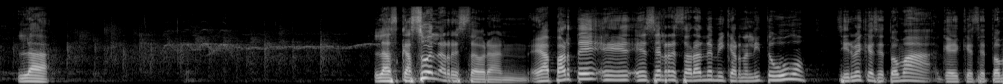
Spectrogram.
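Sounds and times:
audience applause: 0:00.0 - 0:03.8
speech: 0:00.2 - 0:00.6, 0:03.7 - 0:10.0.

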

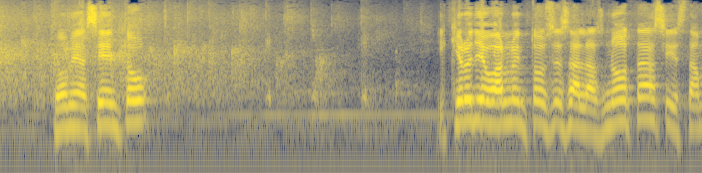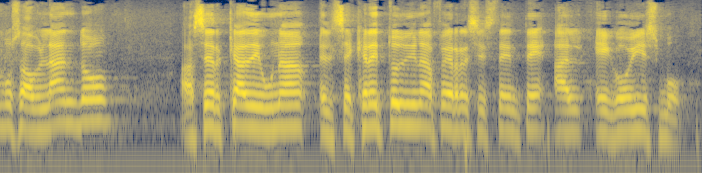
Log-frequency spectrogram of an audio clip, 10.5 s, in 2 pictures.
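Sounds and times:
audience applause: 0:00.0 - 0:02.9
low electrical hum: 0:00.0 - 0:10.5
speech: 0:00.4 - 0:01.2, 0:03.3 - 0:10.5.

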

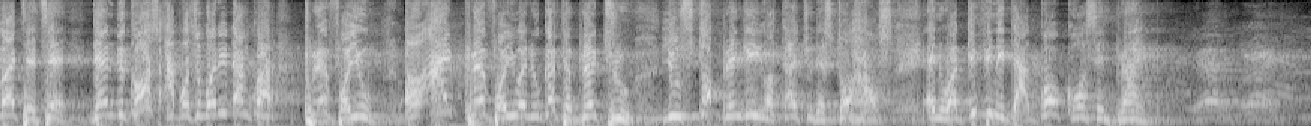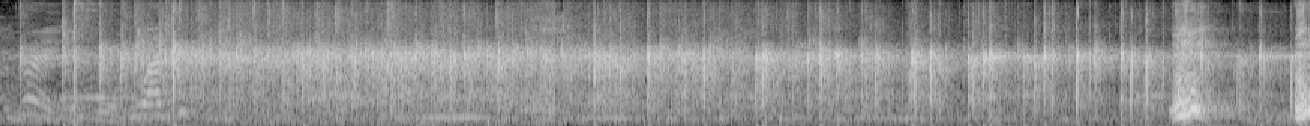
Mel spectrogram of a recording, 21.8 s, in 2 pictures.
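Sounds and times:
speech: 0:00.2 - 0:10.2
audience clapping: 0:11.1 - 0:21.8.

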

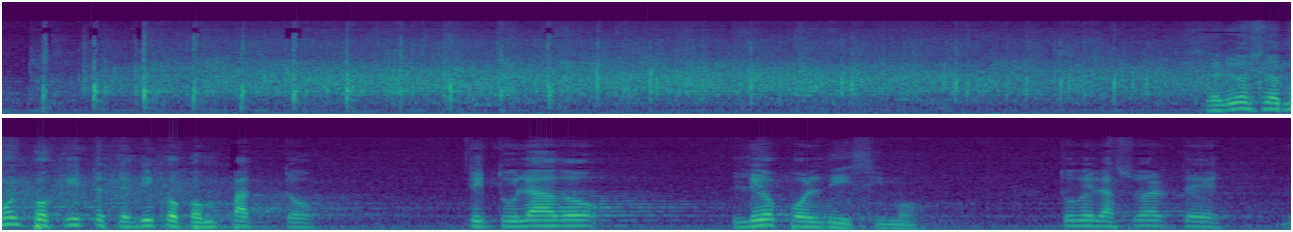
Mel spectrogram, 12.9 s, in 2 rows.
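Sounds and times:
audience applause in the room: 0:00.1 - 0:07.5
speech: 0:06.0 - 0:08.1, 0:08.8 - 0:11.1, 0:11.7 - 0:12.8.

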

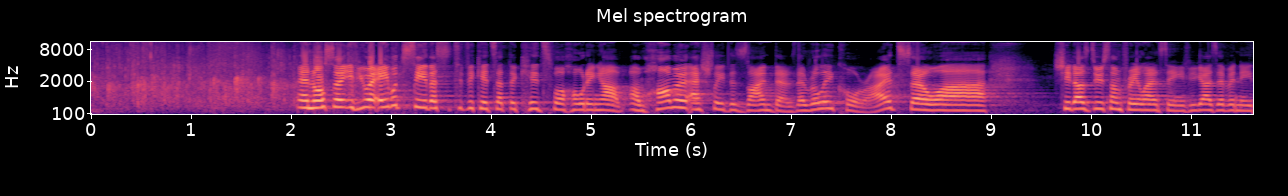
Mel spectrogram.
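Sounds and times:
audience applause: 0:00.0 - 0:02.1
speech: 0:02.0 - 0:11.6.

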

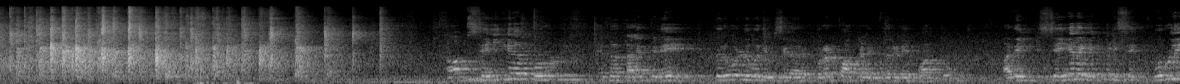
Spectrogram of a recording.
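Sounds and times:
audience applause: 0:00.0 - 0:03.6
speech: 0:04.8 - 0:11.7.

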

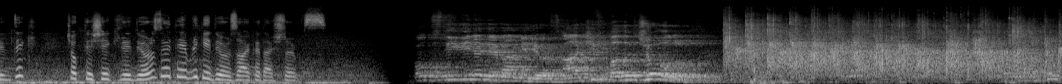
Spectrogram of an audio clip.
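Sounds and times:
speech: 0:00.0 - 0:03.4, 0:04.2 - 0:07.1
crowd applauding: 0:07.2 - 0:10.6.

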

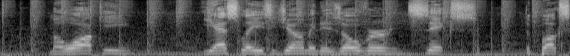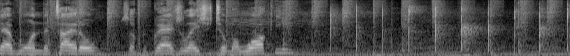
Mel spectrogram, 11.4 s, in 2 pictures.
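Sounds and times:
speech: 0:00.5 - 0:01.4, 0:02.0 - 0:08.8
person clapping: 0:08.8 - 0:11.3.

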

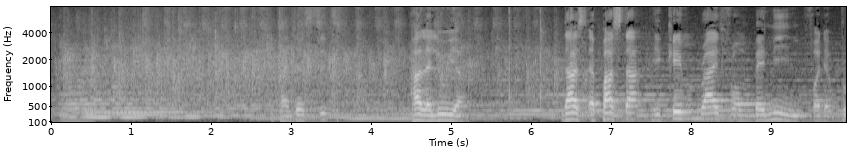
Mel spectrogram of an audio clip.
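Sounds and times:
audience applause: 0:00.0 - 0:06.9
speech: 0:02.9 - 0:03.9, 0:04.5 - 0:05.3, 0:06.4 - 0:09.9.

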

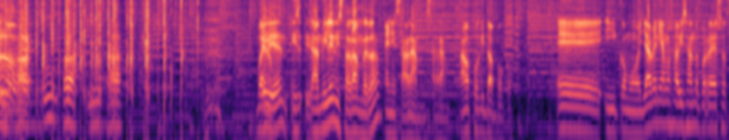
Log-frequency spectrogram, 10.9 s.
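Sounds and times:
applause: 0:00.0 - 0:03.1
speech: 0:00.2 - 0:02.0, 0:03.1 - 0:07.8, 0:08.4 - 0:10.9.

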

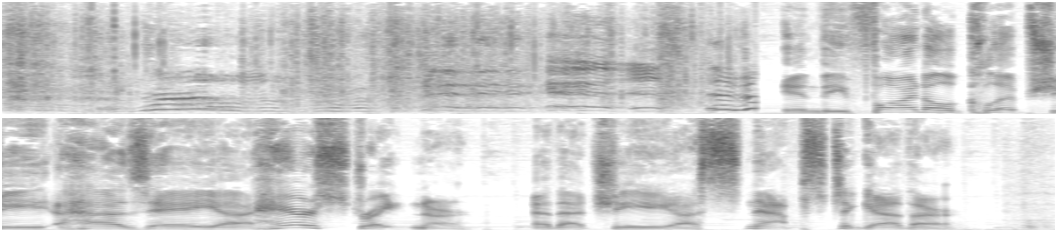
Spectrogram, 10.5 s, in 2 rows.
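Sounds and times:
paper being crumpled up: 0:00.0 - 0:03.8
speech: 0:03.5 - 0:10.5.

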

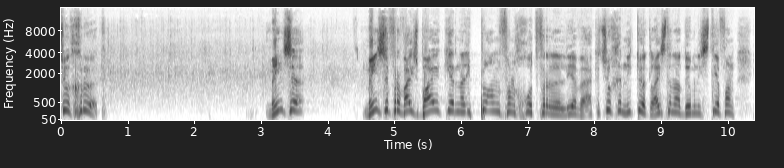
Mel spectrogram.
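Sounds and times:
speech: 0:00.0 - 0:00.8, 0:03.1 - 0:03.8, 0:04.5 - 0:10.3
audience clapping hands: 0:00.0 - 0:05.5.

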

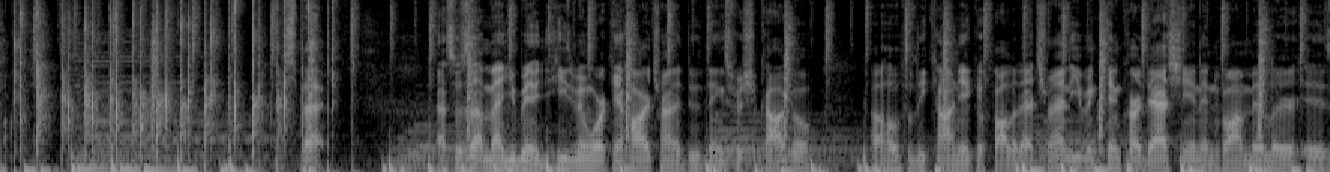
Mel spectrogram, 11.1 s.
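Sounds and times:
crowd round of applause: 0:00.0 - 0:02.9
speech: 0:03.6 - 0:11.0.

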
